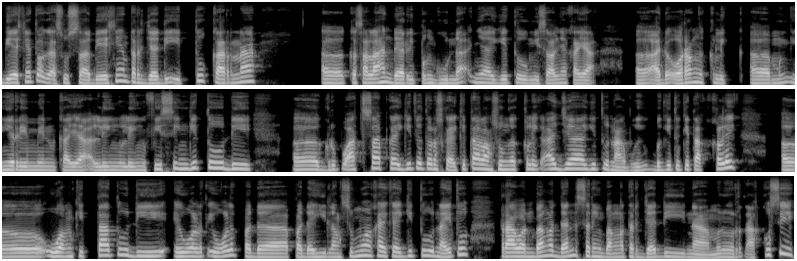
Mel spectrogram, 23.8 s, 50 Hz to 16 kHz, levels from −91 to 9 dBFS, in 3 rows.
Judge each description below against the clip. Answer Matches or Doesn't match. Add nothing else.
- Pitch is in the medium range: Matches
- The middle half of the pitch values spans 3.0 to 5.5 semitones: Matches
